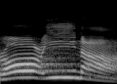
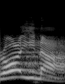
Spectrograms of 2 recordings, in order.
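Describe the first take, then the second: First: The word is stretched out with a twisted tongue. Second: The word is said plainly, without stretching. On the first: It means shepherd, an insult. The speaker calls it wrong. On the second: Please say it again. The speaker calls it right.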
